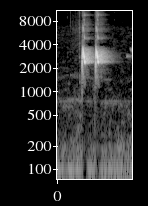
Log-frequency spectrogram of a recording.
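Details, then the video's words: Sooty-headed bulbul, from a long song used as a lure; two sharp, bright notes in quick succession, each trailing into a sustained whistled tail. "BURUNG TRUCUKAN GACOR ROPELAN PANJANG"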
